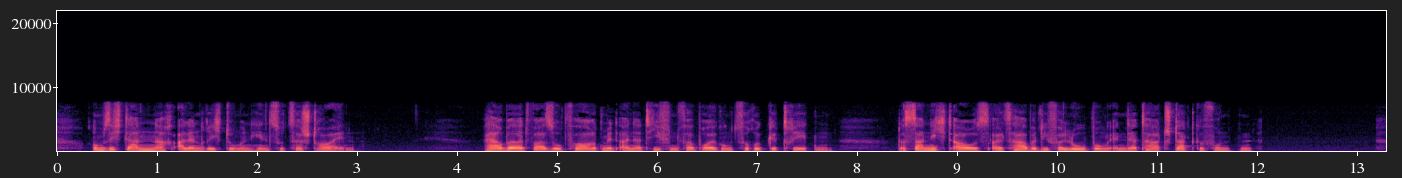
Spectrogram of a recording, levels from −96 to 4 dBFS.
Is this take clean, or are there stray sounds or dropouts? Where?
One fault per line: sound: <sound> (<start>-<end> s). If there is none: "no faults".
no faults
